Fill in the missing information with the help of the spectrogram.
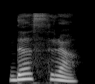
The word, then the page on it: ದಸ್ರ: dasra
